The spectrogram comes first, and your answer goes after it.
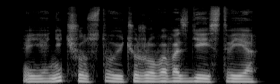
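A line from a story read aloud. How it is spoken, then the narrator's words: Cold matter-of-fact statement. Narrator (Russian): холодно констатировал он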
